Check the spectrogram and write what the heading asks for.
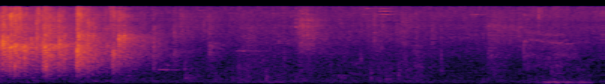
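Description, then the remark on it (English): A church audience claps their hands to the Lord, a loud burst of many hands at first that quickly tapers off into scattered claps and quiet room noise. “If you're thankful for the goodness of Jesus, put your hands together and clap to the Lord.”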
